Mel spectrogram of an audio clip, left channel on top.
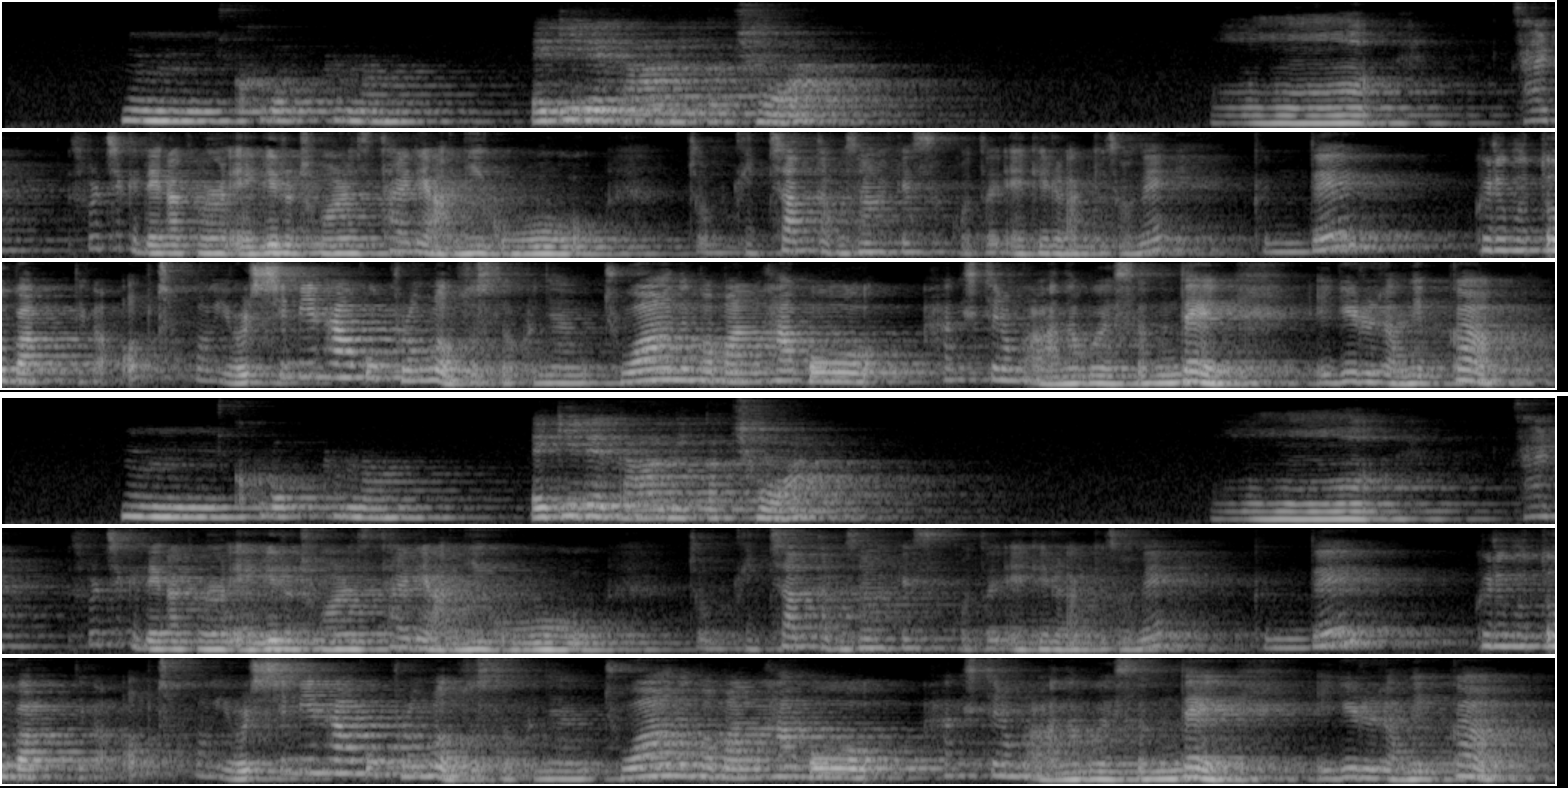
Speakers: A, on the right; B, on the left.
A: 음, 그렇구나. 아기를 낳으니까 좋아?
B: 어, 살, 솔직히 내가 별로 애기를 좋아하는 스타일이 아니고 좀 귀찮다고 생각했었거든, 애기를 낳기 전에. 근데 그리고 또 막 내가 엄청 막 열심히 하고 그런 건 없었어. 그냥 좋아하는 것만 하고 하기 싫은 거 안 하고 했었는데 아기를 낳으니까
